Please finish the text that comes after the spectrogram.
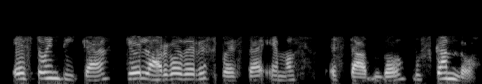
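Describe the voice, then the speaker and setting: A woman's voice: medium pitch, no echo. Woman on a tinny phone-like line. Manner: steady explanatory reading with occasional restarts. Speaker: webinar presenter reading out and answering audience questions. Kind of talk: translated webinar Q&A, read from script. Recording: tinny phone-like audio, dry.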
